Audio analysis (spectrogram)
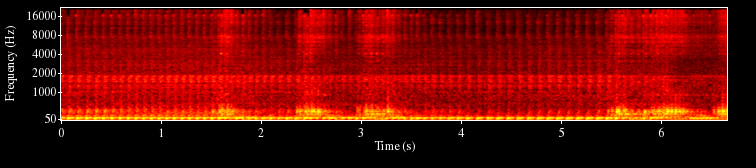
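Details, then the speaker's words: Suzuki Vinson 500 quad, bought cheap, before repair: it wouldn't crank at first, then blew coolant out of the cylinder with the plug out. It runs rough and lumpy with uneven clatter at idle. The head is expected to come off; a knock is suspected, and a loose chain sprocket is probably rattling. "pull had the plug out it was blown cooling out of the cylinder that's not a good sign"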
